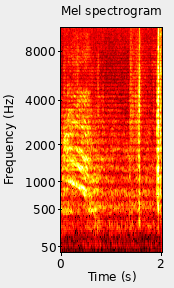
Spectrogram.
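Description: A softball bat striking the ball once, a sharp crack near the end as the batter fouls the pitch off. Faint crowd voices before it.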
